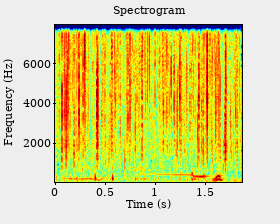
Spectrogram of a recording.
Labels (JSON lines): {"label": "biophony, cascading saw", "recorder": "SoundTrap 600 or HydroMoth"}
